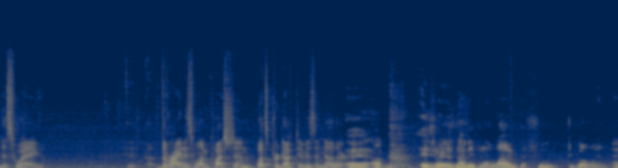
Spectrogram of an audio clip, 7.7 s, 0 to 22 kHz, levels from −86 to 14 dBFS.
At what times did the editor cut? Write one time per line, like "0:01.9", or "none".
0:04.3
